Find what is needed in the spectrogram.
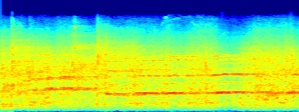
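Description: Ice hockey play in an arena: crowd noise over sharp knocks of sticks and puck against the boards, about three in the first second and a half. From about a second and a half in, a long held note sounds over the crowd.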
